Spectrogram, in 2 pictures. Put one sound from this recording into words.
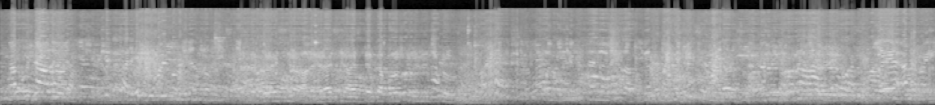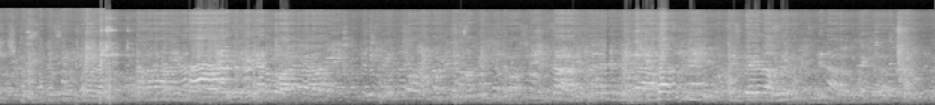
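A crowd of men and women chatters all around in a busy room.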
